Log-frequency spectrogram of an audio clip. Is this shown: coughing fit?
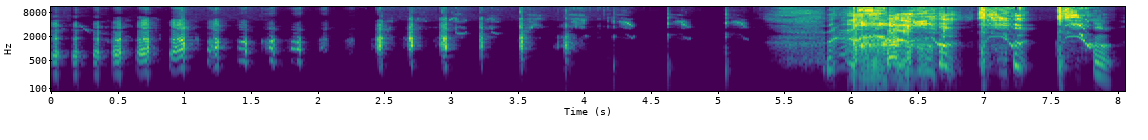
yes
